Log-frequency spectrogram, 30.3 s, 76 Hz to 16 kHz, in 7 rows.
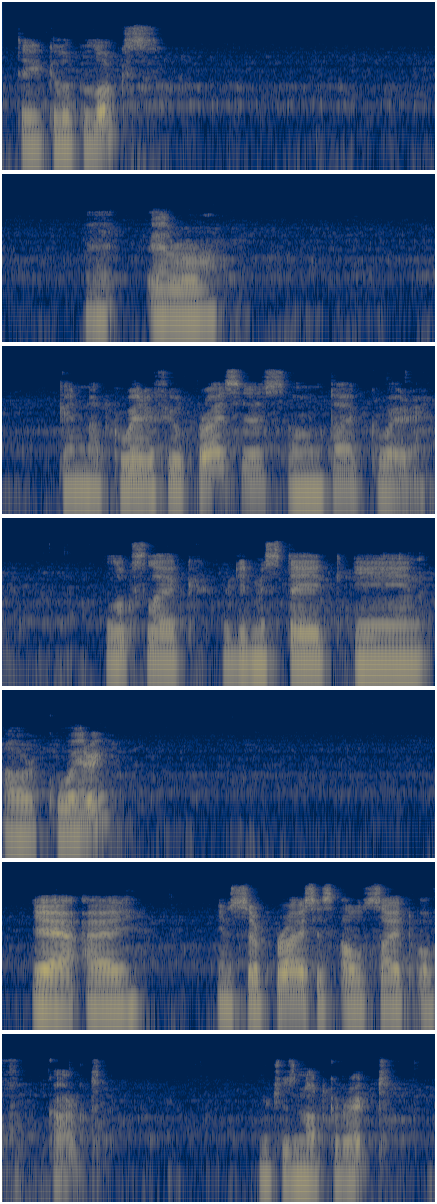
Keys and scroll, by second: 12.6 super+Tab, 25.5 super+x, 26.3 super+Left, 26.6 super+BackSpace, 27.5 BackSpace, 27.9 Return.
